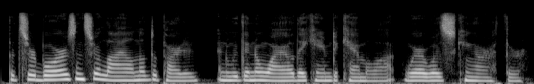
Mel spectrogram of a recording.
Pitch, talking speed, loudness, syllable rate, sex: 190 Hz, 215 wpm, -18 LUFS, 5.7 syllables/s, female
